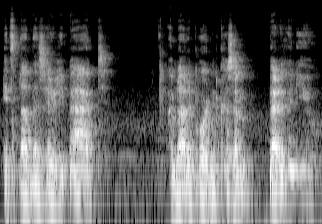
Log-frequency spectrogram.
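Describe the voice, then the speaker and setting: A man with an Icelandic accent talks slowly and thoughtfully in short phrases. His voice is low and fairly flat. The room around him sounds echoey, with a faint hiss underneath. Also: creaky. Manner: earnest, reflective, pausing in short phrases. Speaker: guest. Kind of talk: candid conversation. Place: room with bookshelves and a window, at a table.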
